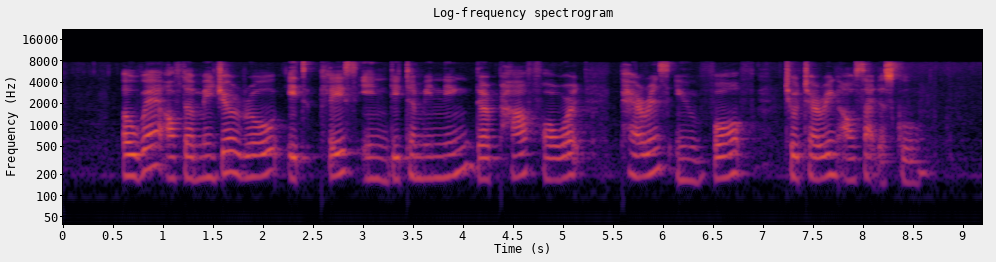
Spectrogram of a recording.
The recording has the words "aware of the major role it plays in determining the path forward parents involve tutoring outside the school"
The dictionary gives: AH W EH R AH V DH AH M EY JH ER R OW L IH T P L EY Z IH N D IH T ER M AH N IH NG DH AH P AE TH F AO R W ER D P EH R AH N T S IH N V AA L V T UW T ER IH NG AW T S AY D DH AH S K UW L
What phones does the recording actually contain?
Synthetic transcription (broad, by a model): AH W EH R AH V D AH M EY JH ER R OW L IH T P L EY S IH N D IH T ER M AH N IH NG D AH P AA S F AO W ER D P EH R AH N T S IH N V AA L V T UW T ER IH NG AW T S AY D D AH S K UW L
